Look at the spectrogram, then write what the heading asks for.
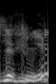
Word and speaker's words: De Villaz: Alors, on va dire Deville. On dit Deville, voilà. Alors je dis Deville. Donc, c'est écrit De Villaz, vous l'aurez compris. C'est écrit De Villaz, on ne prononce pas le Az.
